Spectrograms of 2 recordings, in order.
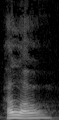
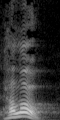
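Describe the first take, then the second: First: Lightly imitated frail voice answering the phone; a high, tentative, fragile greeting; hint of a hollow, fragile phone voice. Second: Loud, high, eager phone hello; big emphatic hello, pitched high and falling; hearty greeting. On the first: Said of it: "sort of hollow, fragile". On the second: Retold or imitated. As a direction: call it out brightly down the line. His own reply on the phone.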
